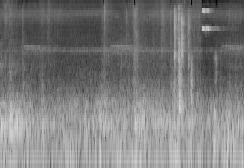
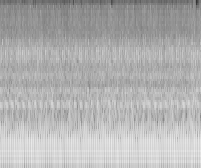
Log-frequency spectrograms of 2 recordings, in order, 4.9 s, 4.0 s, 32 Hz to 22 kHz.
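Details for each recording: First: 2007 Kubota RTV900 diesel UTV: engine starts and settles into a hard, steady knock about three per second over idle, appearing suddenly while riding; owner fears rod knock, fan not hitting but feels wobbly; cause unclear. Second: Kubota RTV900 diesel UTV (2007 or 2009), previously blowing white smoke with coolant spurting from the radiator, running after repair. Steady even diesel clatter, revs out okay, no leaks; one cylinder's firing uncertain on heat-gun check. Normal diesel running.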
